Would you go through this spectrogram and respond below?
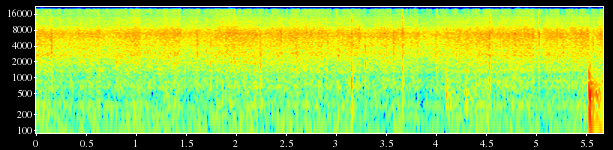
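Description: Carrots and other vegetables precooking in olive oil in a pan, giving a steady bright sizzle throughout with a few soft clicks and stirring touches near the end.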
